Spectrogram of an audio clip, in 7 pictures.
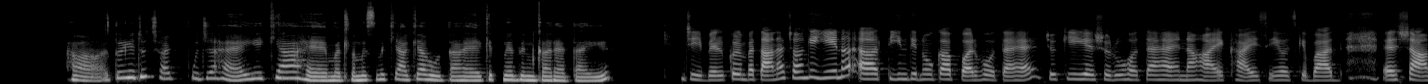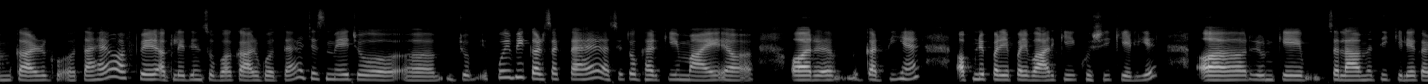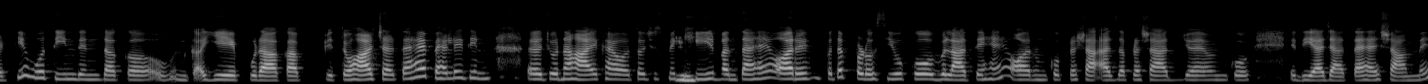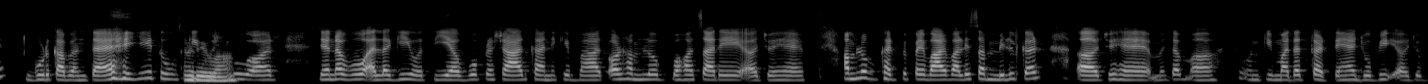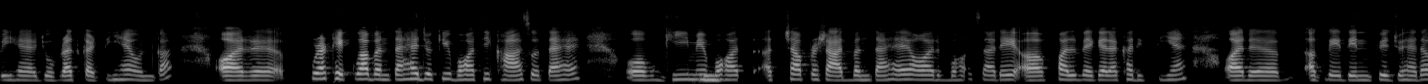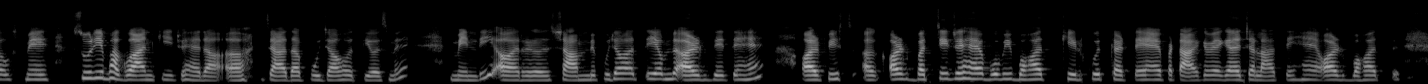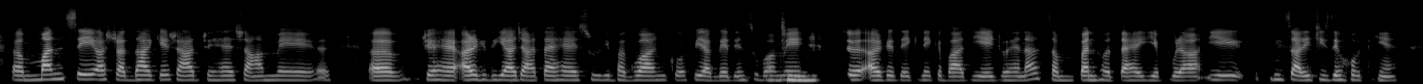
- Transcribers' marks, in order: tapping; in English: "ऐज़ अ"; laughing while speaking: "है ये तो"; in English: "मेनली"
- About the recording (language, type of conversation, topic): Hindi, podcast, बचपन में आपके घर की कौन‑सी परंपरा का नाम आते ही आपको तुरंत याद आ जाती है?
